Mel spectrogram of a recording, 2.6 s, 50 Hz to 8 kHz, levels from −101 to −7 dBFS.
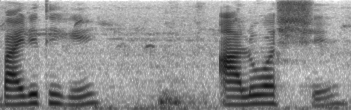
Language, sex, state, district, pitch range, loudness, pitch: Bengali, female, West Bengal, Cooch Behar, 205-235 Hz, -19 LUFS, 215 Hz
